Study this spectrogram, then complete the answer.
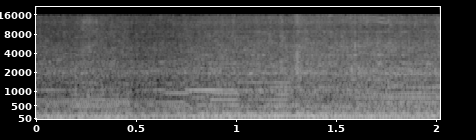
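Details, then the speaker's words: VW Gol G3 after replacing broken, noisy exhaust, light rev: deep smooth hum free of rattles or blowing. "mas já tá finalizada agora ficou certinho colocar sem barulho né porque tava um barulher do caramba cara realmente não tem quem aguenta"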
